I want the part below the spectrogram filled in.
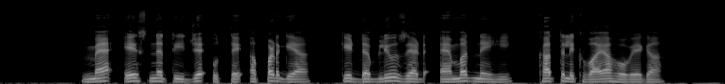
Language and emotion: Punjabi, neutral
